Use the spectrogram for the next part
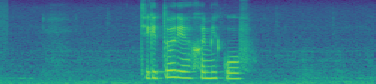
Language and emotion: Russian, neutral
